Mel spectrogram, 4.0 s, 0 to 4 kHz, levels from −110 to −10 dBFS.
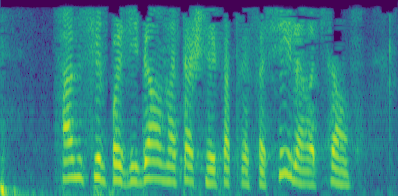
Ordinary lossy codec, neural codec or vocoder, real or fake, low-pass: MP3, 16 kbps; codec, 16 kHz, 2 kbps, FreqCodec, smaller model; fake; 3.6 kHz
